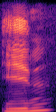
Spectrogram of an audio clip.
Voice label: "yin9", Taiwanese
